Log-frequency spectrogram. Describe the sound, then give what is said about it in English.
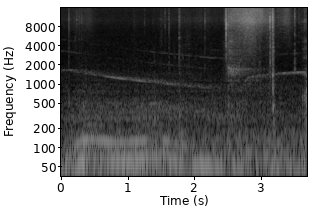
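Ambulance siren passing a car waiting at a four-way stop: a steady wailing tone that slowly drops in pitch over low engine rumble, with a brief burst of hiss near the end. “I'm sorry, there's an ambulance coming by. Let me wait for this guy to go by.”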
